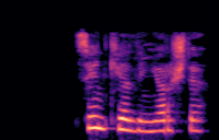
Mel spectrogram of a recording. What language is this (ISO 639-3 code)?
uzb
